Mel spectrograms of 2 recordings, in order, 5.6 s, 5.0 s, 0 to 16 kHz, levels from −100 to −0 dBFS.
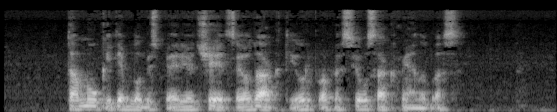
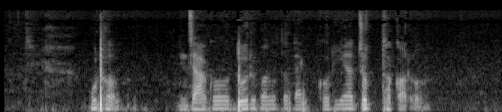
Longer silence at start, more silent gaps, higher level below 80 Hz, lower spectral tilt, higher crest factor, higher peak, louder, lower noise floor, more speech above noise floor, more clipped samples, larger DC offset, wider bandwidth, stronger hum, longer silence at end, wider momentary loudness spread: second, 0.7 s vs 0.9 s; neither; about the same, -44 dBFS vs -48 dBFS; second, -5.5 dB/octave vs -7 dB/octave; second, 20 dB vs 32 dB; second, -6 dBFS vs 0 dBFS; first, -26 LUFS vs -32 LUFS; about the same, -66 dBFS vs -67 dBFS; first, 41 dB vs 37 dB; neither; neither; about the same, 11.5 kHz vs 11.5 kHz; neither; first, 1 s vs 0.75 s; second, 8 LU vs 14 LU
